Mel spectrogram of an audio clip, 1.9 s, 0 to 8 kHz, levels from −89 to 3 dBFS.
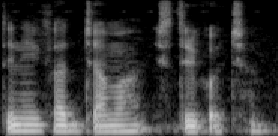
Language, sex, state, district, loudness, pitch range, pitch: Bengali, male, West Bengal, Paschim Medinipur, -24 LUFS, 125-130 Hz, 125 Hz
